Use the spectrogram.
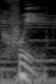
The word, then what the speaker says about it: Qi: recently in habu stream concerned apes stopped by and clarified that mr key's name is actually pronounced mr qui i tried saying it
